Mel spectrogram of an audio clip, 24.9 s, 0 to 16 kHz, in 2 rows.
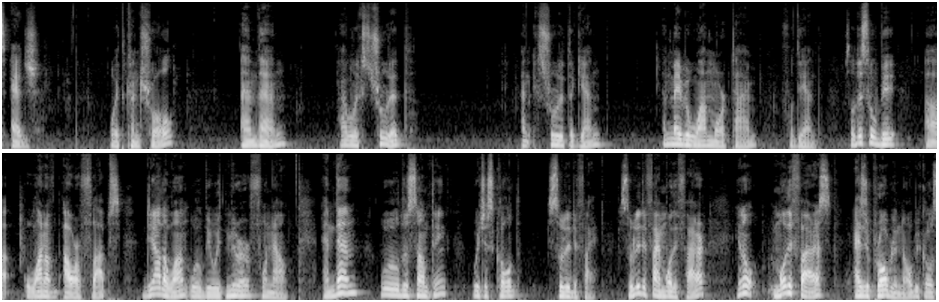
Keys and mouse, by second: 4.3 e, 6.5-10.8 right drag, 6.5 e, 10.8 ctrl+alt+click, 11.1-16.2 alt+right drag, 13.6-16.2 drag, 13.6-16.2 middle drag.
